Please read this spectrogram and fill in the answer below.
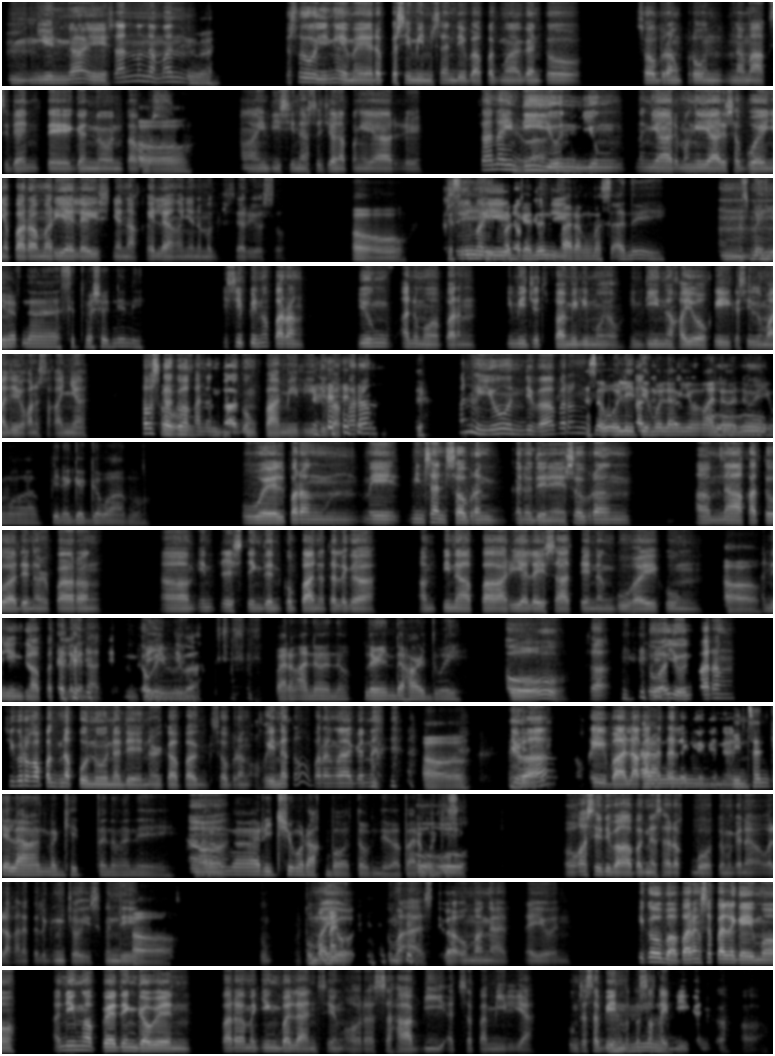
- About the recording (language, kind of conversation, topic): Filipino, unstructured, Ano ang masasabi mo sa mga taong napapabayaan ang kanilang pamilya dahil sa libangan?
- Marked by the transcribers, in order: other background noise; laugh; laugh; in English: "learn the hard way"; chuckle; laugh; laugh; laugh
